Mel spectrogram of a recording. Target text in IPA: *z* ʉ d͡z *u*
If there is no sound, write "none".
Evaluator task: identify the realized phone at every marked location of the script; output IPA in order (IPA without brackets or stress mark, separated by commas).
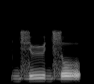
d͡z, o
